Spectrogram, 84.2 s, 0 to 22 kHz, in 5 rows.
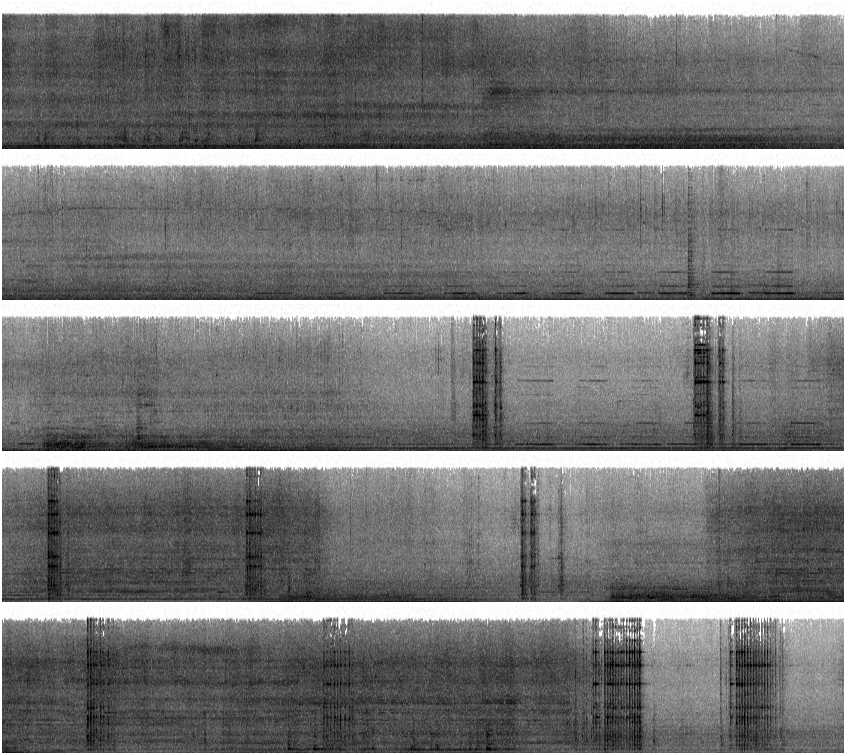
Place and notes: Road Works - Malvern Wells, Worcestershire, UK
Men and machines resurfacing the road. Recorded with a Sound devices Mix Pre 6 II and 2 Sennheiser MKH 8020s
